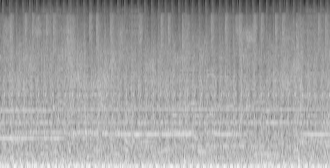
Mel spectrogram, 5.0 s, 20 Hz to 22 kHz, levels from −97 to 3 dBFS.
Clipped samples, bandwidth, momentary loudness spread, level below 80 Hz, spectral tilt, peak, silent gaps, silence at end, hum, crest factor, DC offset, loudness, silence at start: 0.9%; over 20 kHz; 1 LU; -12 dBFS; -4 dB/octave; 0 dBFS; none; 0 s; none; 8 dB; 1%; -8 LUFS; 0 s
